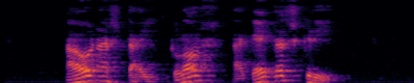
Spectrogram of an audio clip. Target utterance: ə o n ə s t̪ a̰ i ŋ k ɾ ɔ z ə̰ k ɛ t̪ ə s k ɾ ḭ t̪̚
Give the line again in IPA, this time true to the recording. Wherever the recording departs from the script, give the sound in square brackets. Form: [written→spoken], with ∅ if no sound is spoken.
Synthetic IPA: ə o n ə s t̪ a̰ i ŋ k [ɾ→l] ɔ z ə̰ k ɛ t̪ ə s k ɾ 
